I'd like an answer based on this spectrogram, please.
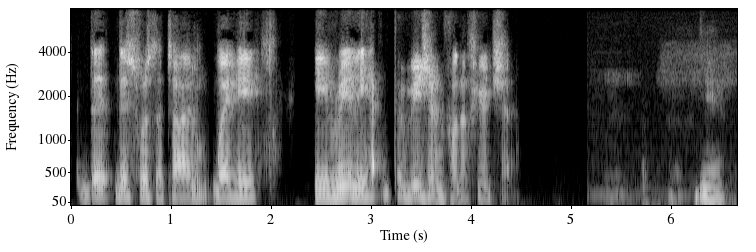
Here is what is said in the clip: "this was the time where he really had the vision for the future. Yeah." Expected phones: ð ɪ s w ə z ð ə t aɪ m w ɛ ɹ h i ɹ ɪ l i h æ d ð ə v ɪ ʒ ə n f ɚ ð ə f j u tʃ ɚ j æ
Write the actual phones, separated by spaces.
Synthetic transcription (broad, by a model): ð ɪ s w ə z ð ə t aɪ m w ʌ ɹ h i ɹ ɪ l i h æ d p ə v ɪ ʒ ə n f ɚ ð ə f j u tʃ ɚ j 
